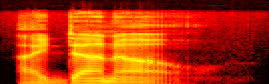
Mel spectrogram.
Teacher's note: Right, the T sound disappears.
